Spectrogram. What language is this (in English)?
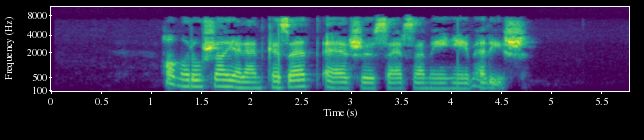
Hungarian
